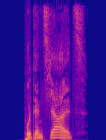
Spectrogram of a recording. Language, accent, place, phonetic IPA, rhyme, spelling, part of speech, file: German, Germany, Berlin, [potɛnˈt͡si̯aːls], -aːls, Potentials, noun, De-Potentials.ogg
- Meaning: genitive singular of Potential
